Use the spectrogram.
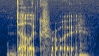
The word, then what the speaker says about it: Delacroix: The villagers pronounced this name Delacroix.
